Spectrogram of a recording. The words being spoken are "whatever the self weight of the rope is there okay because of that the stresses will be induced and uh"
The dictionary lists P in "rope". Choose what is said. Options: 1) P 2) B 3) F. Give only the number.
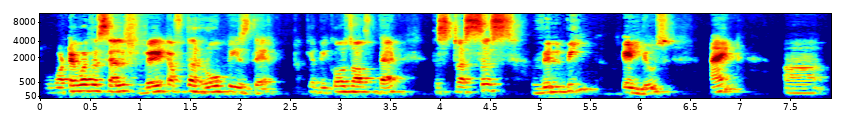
1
